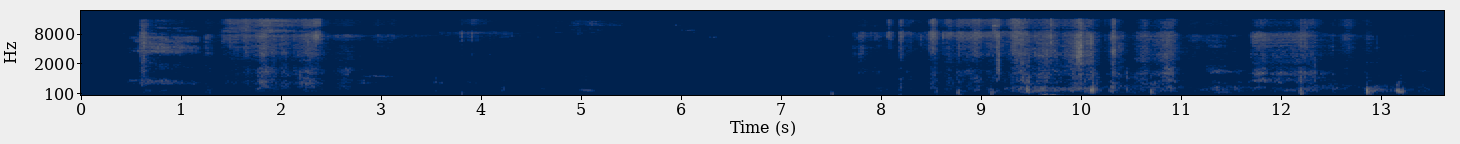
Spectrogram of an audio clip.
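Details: Shadow, a pit bull or bulldog puppy, snoring loudly while trying to sleep: harsh, breathy, wheezing rasps in bursts, with a long quiet pause in the middle before a denser stretch of rapid snorts.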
